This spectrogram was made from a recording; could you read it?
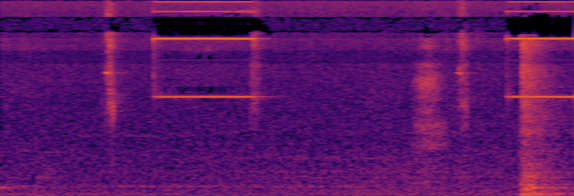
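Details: Multimeter in continuity mode across a switch's normally closed (NC) contact: a steady beep about a second long, a pause while the switch is pressed, then the beep returns as the NC contact closes again on release; switch healthy.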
